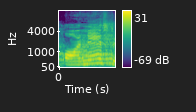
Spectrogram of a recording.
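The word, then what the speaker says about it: honest: अब देखिए इसको एच साइलेंट है, यहाँ पर इसको ऑनेस्ट क्या पढ़ते हैं? ऑनेस्ट।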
